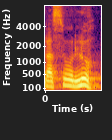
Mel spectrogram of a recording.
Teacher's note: এখানে রাকে মোটা আওয়াজে পড়তে হবে এখানে সাকিন হয়ে যাবে রাসুলুহ এমন একটা উচ্চারণ হবে আশহাদু আল্লা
